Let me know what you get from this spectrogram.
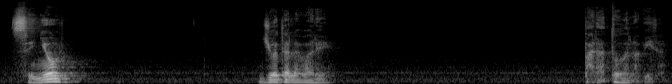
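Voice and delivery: soft, low prayer fading to a whisper; hushed prayer. Pretend. Preacher models a prayer, soft and hushed. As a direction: pray it quietly to the Lord.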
